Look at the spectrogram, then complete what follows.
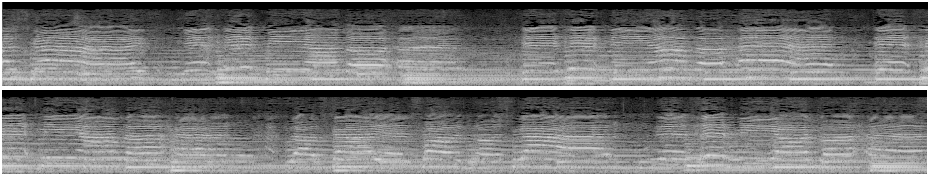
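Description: Children singing a song together, with piano accompaniment holding chords underneath.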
